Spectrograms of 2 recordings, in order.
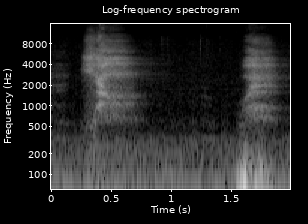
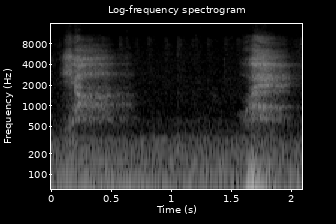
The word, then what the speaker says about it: Yahweh: And Rabbi Lizzie referred to this in hers, that Yahweh sounds like breathing. Yahweh. Yahweh. And if we think about it, that sound, that pronunciation, every time we breathe, every time we draw breath, we are speaking God's name.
